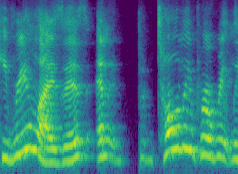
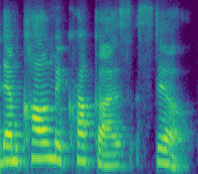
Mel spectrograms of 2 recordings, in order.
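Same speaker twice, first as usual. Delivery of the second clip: slow, lightly imitated Caribbean accent; a hint of a Caribbean man's accent, slow and deliberate; 3 dB louder, slower than usual. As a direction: repeat it slowly in his Caribbean accent. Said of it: "in his Caribbean accent".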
